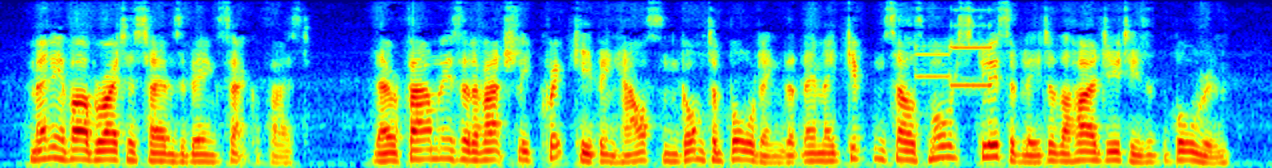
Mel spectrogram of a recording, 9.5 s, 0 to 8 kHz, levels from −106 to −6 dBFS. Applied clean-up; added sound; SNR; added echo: none; Alarm; 13 dB; none.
